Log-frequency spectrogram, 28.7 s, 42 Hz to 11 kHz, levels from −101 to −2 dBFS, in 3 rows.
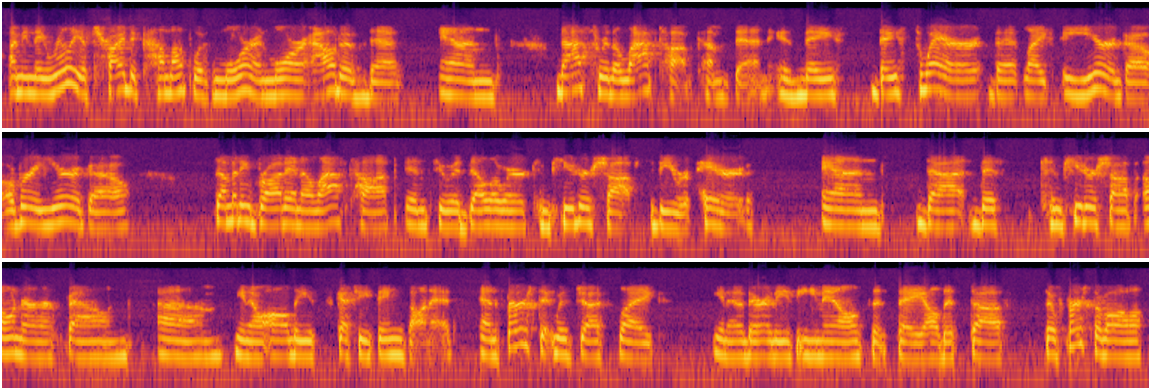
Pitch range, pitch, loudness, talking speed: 165-195 Hz, 180 Hz, -18 LUFS, 180 wpm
